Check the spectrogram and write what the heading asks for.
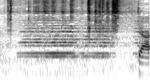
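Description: A vehicle horn sounding one steady two-tone honk lasting about a second and a half.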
